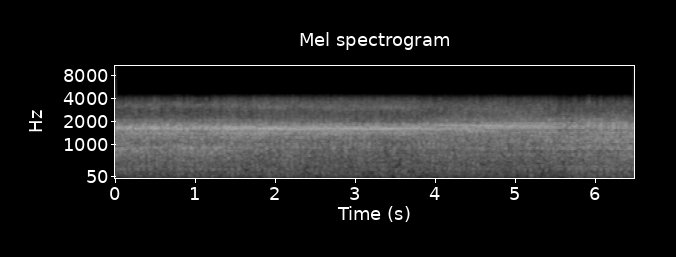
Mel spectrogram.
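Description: Steady hissing rasp with a thin high whine over the idle, holding even with no rhythm; a grinding noise on a cold engine.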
